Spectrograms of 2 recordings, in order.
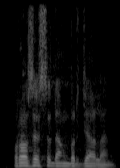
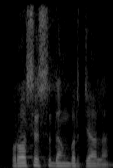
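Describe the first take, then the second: No difference in how they are said.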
